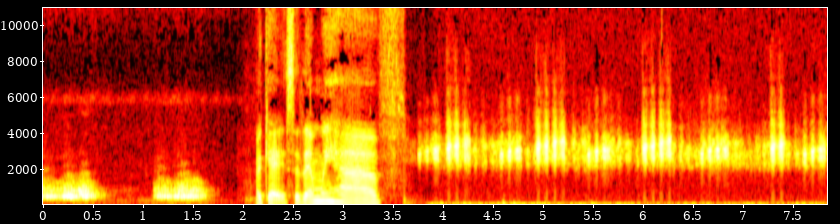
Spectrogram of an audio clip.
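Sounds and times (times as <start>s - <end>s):
bleating froglet calling with high buzzy trills: 0.0s - 1.9s, 3.6s - 7.8s
speech: 2.2s - 4.3s.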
